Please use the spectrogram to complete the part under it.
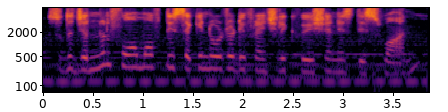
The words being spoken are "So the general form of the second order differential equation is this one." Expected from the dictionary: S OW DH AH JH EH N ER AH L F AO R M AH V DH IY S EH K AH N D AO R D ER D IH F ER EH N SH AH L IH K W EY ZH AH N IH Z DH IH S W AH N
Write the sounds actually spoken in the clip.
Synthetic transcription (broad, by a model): S OW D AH JH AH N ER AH L F AO R M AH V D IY S EH K AH N D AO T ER D IH F ER EH N SH AH L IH K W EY SH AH N IH Z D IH S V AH N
